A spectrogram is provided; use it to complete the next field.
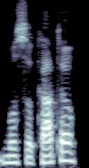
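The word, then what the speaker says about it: Mazzucato: could never pronounce her last name so Marana masato yeah yeah Mariana muscato did I pronounce it right yeah yeah she teaches at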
